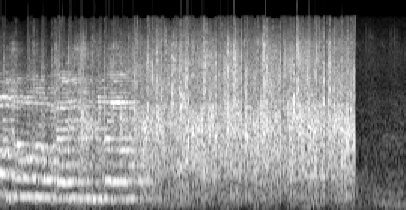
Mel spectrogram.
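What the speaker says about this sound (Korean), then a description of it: "우리 신랑 아버님 위해서 우리 박수로 모셔보도록 하겠습니다." Guests at a wedding ceremony clap loudly and steadily for about three seconds, with a voice heard over the start, before the applause cuts off abruptly into near silence.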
